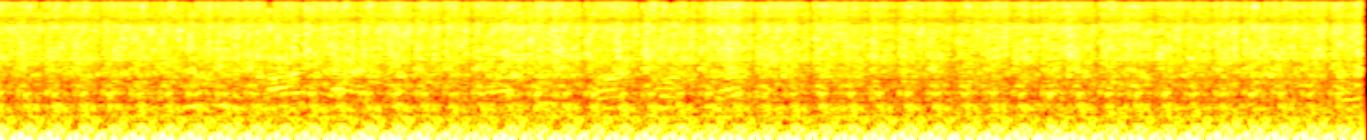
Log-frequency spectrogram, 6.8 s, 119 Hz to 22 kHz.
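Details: 1965 Mustang fastback, 289 V8 with Tri-Y headers, first start after sitting 44 years, freezing cold day: loud, even V8 rumble with a steady beat and no knocking or misfire. Normal running; only a dripping carburetor needing a rebuild.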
